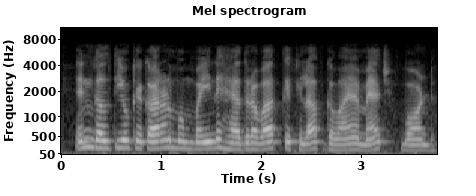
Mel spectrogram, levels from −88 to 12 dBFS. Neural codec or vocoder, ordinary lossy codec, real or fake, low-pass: none; MP3, 64 kbps; real; 7.2 kHz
